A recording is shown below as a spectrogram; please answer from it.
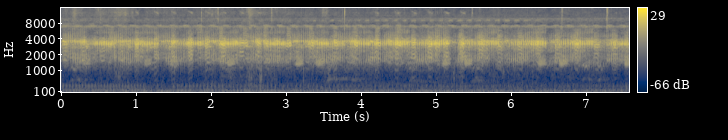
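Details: Frogs at night calling in a thick, high, buzzing chorus of fast repeated pulses, while a campfire crackles and pops underneath.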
